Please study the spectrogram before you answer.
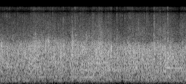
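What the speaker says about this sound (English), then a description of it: "Please give yourselves a round of applause as well." Audience at a graduation ceremony for the class of 2013 applauds with steady, dense clapping filling the whole moment, loud and sustained with no voices standing out.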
